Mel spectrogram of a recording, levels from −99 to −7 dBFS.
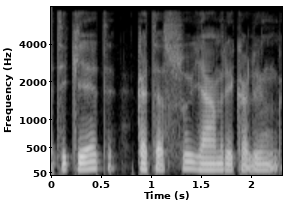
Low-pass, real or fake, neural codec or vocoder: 7.2 kHz; real; none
